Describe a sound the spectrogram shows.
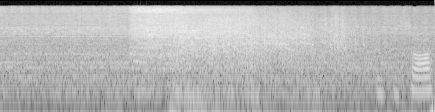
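A spinning saw blade grinds loudly against metal.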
